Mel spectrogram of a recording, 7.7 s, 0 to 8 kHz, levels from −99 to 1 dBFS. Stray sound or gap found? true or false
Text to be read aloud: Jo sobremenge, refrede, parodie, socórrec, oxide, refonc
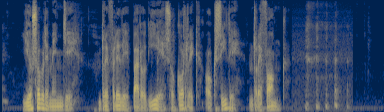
true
